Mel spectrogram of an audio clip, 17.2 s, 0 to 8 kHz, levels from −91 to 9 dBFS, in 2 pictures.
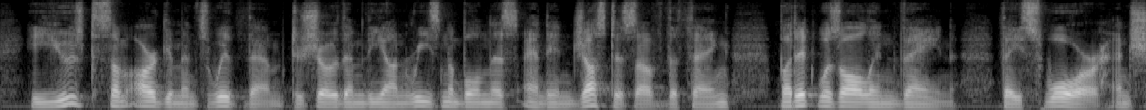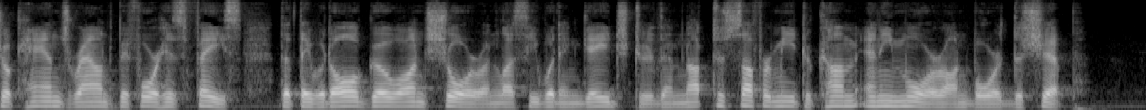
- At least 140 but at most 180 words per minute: No, average, 195 wpm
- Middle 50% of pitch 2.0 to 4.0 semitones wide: Yes, average, 3.6 semitones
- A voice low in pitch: Yes, low, 115 Hz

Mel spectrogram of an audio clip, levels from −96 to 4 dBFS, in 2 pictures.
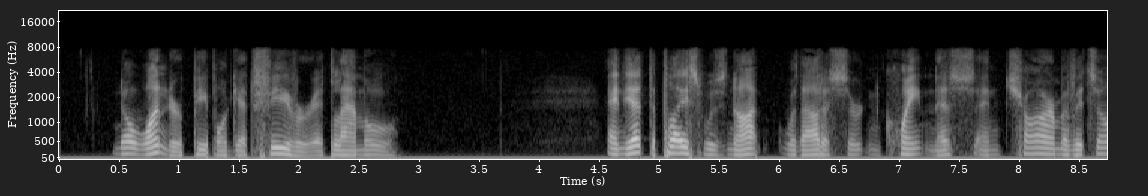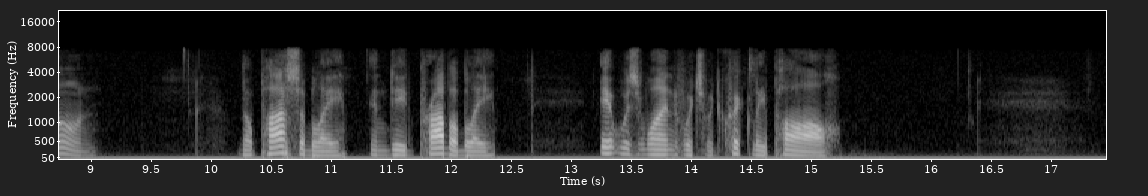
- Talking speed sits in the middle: No, slow, 105 wpm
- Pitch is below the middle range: Yes, low, 130 Hz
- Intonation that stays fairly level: No, average, 4.1 semitones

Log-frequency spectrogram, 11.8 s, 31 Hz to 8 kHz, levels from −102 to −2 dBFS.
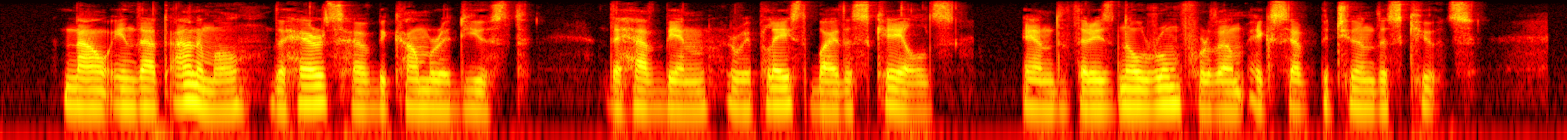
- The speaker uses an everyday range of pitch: No, narrow, 1.6 semitones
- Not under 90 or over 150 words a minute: Yes, average, 145 wpm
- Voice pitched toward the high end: No, low, 115 Hz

